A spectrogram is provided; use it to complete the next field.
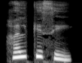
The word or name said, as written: ಹೇಲುಕಸ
